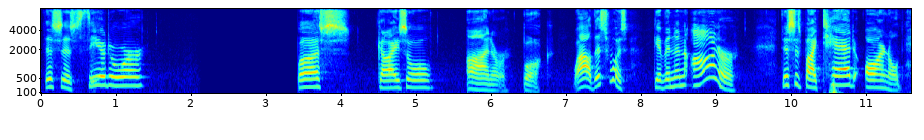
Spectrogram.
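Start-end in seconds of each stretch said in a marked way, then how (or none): none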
